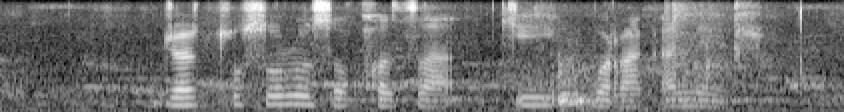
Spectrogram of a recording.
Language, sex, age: Tswana, female, 18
